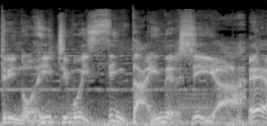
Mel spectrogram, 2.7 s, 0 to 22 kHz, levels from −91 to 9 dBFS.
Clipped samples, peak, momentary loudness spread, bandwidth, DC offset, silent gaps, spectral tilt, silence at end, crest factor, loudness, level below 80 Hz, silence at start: under 0.1%; 0 dBFS; 2 LU; 16.5 kHz; under 0.1%; none; -3.5 dB/octave; 0 s; 12 dB; -13 LUFS; -26 dBFS; 0 s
